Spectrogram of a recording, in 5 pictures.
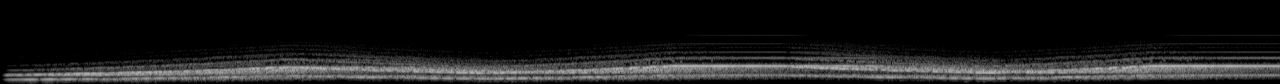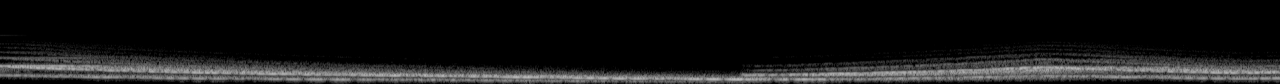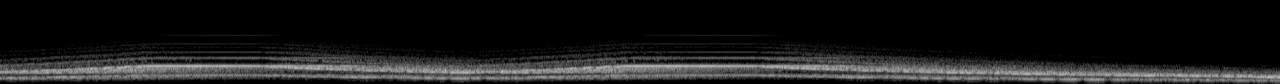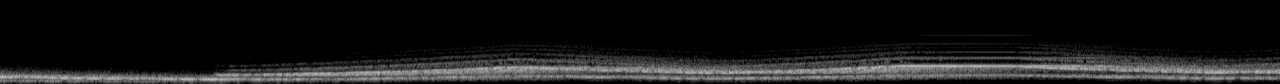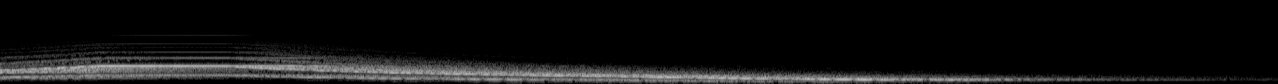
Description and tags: Nuclear alarm of Tihange (Liège, Belgium)
This is an alarm based on what we can hear here in Huy, Ben-Ahin or anywhere near the nuclear power plant of Tihange (Belgium).
I wanted a good quality recording of that but I didn't found it so I tried to remake that.
I will try to record that alarm next time it's the test.
with some effects like Convolution Reverb of Max For Live or Frequency Shifter.
I made that with Ableton Live 10.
